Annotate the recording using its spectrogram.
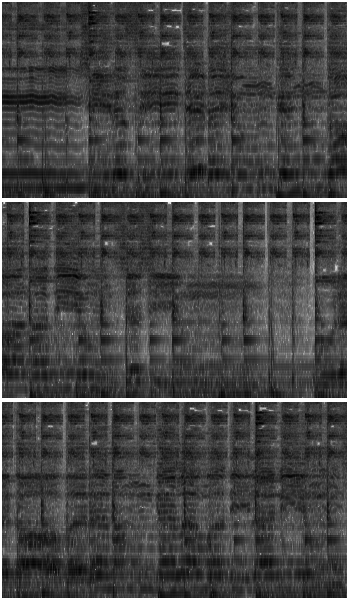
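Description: Music from a Malayalam Hindu devotional song to Ganesha, with a steady, regular percussion beat under sustained melody.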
